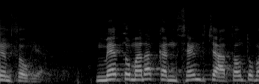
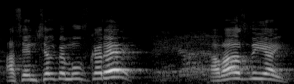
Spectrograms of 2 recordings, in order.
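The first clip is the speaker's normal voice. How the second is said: loud, higher call to the class; 3 semitones higher, 9 dB louder than usual. Real, not acted. Teacher telling silent students to speak up, shouting. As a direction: make them answer, raise your voice.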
